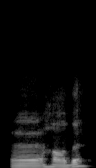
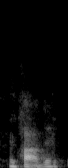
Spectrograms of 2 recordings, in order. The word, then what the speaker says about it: hade: Hade. Hade. Okay. Hade. I need to understand that stuff because when I see these Scandinavian chicks on Hunyan Canyon and stuff, I'm gonna be like, Hade.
